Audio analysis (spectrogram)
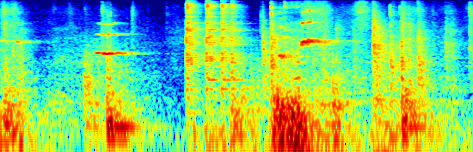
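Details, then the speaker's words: Interior door hinge squeaking as the door swings, short high creaky squeaks from dry knuckles rubbing inside the hinge for lack of grease, not the door hitting the wood; checked before painting condo doors, fix is greasing the hinge. "any of your your door hinges that are rubbing let's say listen to this door hear [Music] that that's because in between the knuckles somewhere it's it's doing that it's not hitting the wood or anything"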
